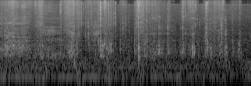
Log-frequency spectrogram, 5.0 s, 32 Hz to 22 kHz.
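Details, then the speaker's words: Lada Vesta Cross 2018 instrument cluster, removed from the car: soft, irregular crackles and creaks as the plastic housing flexes under light pressure or shaking; loose panel creak. "даже сама панель уже трещит вот просто даже чуть-чуть нажимать ну и если потрясти то есть даже слышно этот звук"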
